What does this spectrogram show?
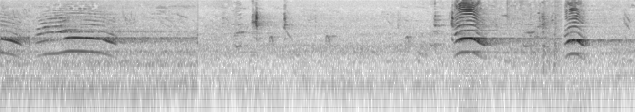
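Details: Caged peacock giving loud, harsh, nasal calls rich in overtones: one drawn-out, arching cry at the start, then two shorter bursts near the end, with quiet low background noise and faint chirps between.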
